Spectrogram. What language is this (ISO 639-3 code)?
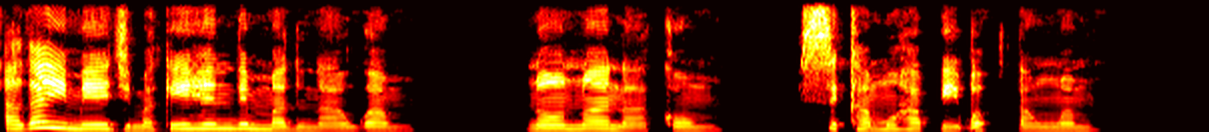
ibo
